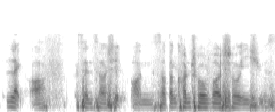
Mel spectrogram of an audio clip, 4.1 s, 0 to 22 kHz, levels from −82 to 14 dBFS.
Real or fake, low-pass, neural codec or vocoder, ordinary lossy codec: fake; 7.2 kHz; vocoder, 44.1 kHz, 128 mel bands, Pupu-Vocoder; Opus, 16 kbps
